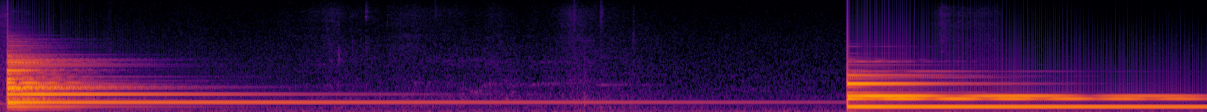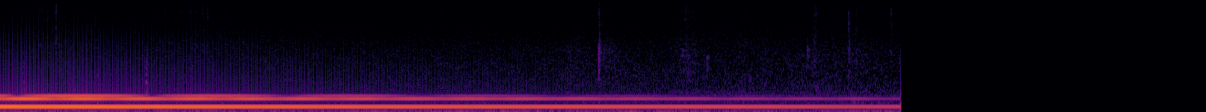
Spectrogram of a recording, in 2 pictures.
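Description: Two historic bronze church bells, each struck once and left to ring out with a long fading hum: first the higher-pitched bell Catharina, then about eight seconds later the deeper bell Anna, whose tone wavers slowly as it dies away. The ringing cuts off abruptly near the end.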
